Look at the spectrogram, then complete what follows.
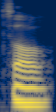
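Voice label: "zou" Mandarin Chinese pinyin voice, neutral tone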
